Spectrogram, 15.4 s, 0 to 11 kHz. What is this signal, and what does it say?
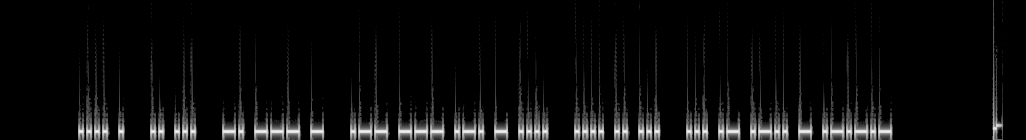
Morse code, heard as a keyed tone, about 20 wpm, 700 Hz. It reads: HE IS NOT WORTH HIS SALT.
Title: Sentences from Top 1000 Words - Review Part 5 - 20wpm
